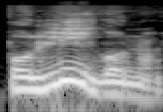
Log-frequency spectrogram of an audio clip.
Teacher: en la i aquí recae el acento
